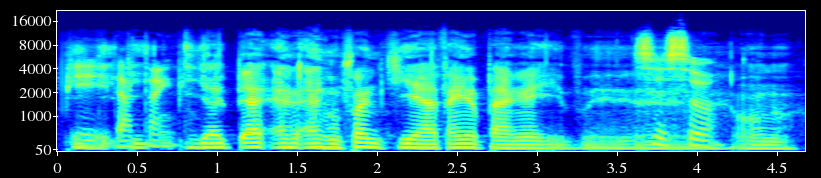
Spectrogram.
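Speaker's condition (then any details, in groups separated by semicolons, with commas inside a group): Cerebral palsy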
